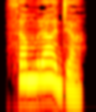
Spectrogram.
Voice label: "ಸೋಮರಾಜಿ", Kannada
